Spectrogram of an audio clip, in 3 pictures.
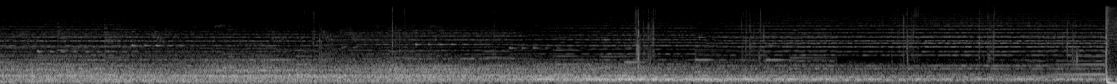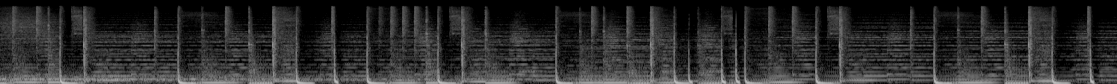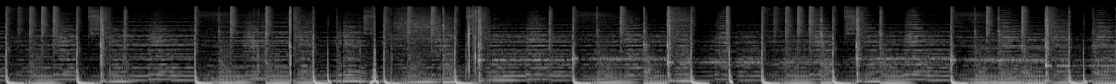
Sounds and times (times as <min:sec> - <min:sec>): Music: 0:00.0 - 0:33.5.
